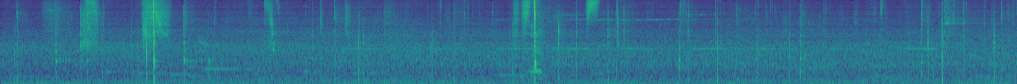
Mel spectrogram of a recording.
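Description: Tennis balls struck by racquets during a rally on an outdoor hard court: two sharp pocks, about a second and a half in and just after five seconds, a fainter hit near the end, and lighter knocks in between over a steady low rumble.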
